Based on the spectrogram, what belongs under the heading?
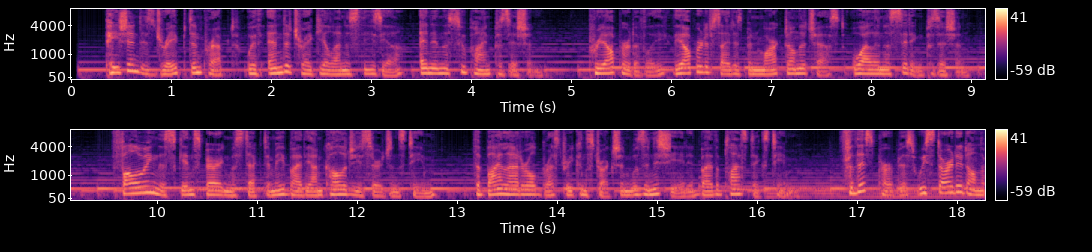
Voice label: english canadian e-learning, canadian english voice actors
